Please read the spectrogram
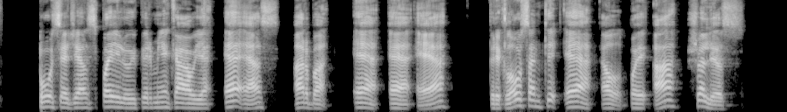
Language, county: Lithuanian, Marijampolė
